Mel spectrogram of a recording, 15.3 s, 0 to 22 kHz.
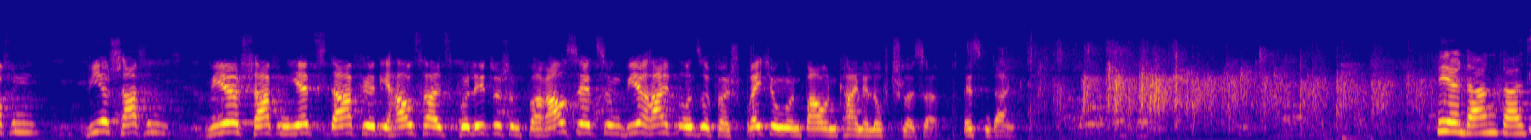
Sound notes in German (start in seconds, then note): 10.0 Beifall bei der CDU und dem BÜNDNIS 90/DIE GRÜNEN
